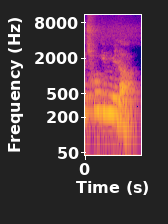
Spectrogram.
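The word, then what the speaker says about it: 屬: 요게 촉여 장문 이기지 이게 보통 우리는 속이라고 읽잖아요. 이거를 속 어디에 소속되어 있다. 금속이다. 모 속 무리 그런 뜻인데에 뭐뭐를 잊는다 부탁하다 그다음에 권하다 사람을 모으다 여러 뜻이 있어요. 그럴 때는 촉이라고 읽어요.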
